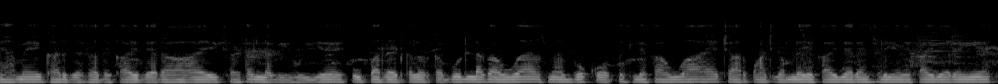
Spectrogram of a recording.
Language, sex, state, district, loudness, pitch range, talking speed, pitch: Hindi, male, Uttar Pradesh, Hamirpur, -36 LUFS, 110-115 Hz, 240 wpm, 115 Hz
